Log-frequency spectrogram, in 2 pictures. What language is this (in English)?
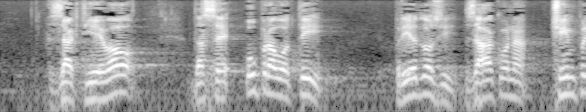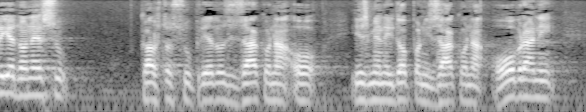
Croatian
